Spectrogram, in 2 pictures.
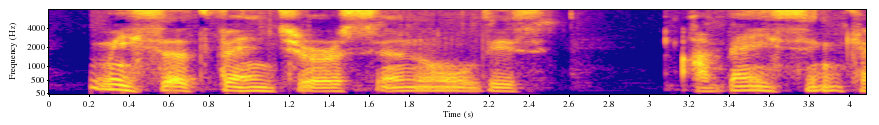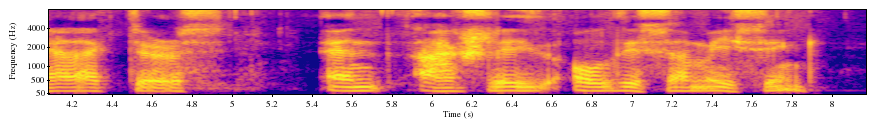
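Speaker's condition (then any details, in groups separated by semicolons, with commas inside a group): ALS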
